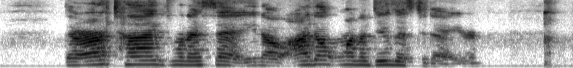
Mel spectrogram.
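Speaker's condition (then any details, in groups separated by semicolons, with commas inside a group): Cerebral palsy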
